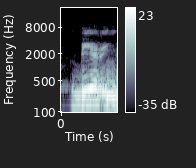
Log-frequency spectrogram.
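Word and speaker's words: bearing: लेकिन नॉर्मल आमतौर पर बोलचाल की भाषा में हम लोग इसको बैरिंग बोलते हैं, ठीक है, जो कि सही उच्चारण नहीं है। सही उच्चारण क्या होता है, सही उच्चारण होता है बियरिंग, ठीक है।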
